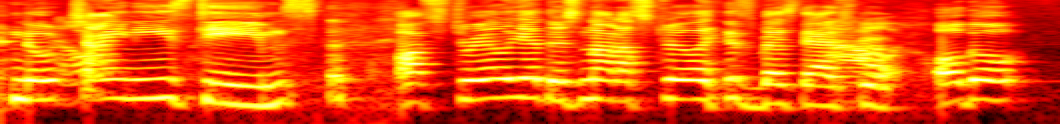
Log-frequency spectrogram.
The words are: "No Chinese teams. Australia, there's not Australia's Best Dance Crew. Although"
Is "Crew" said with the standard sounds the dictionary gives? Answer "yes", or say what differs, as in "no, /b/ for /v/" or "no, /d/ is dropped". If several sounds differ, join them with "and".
no, /ɹ/ is dropped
